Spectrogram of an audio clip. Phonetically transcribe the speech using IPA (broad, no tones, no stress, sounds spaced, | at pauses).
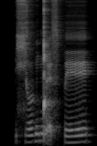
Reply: ɕ ɤ ɡ ŋ͡ǃ ɛ̰ s p e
